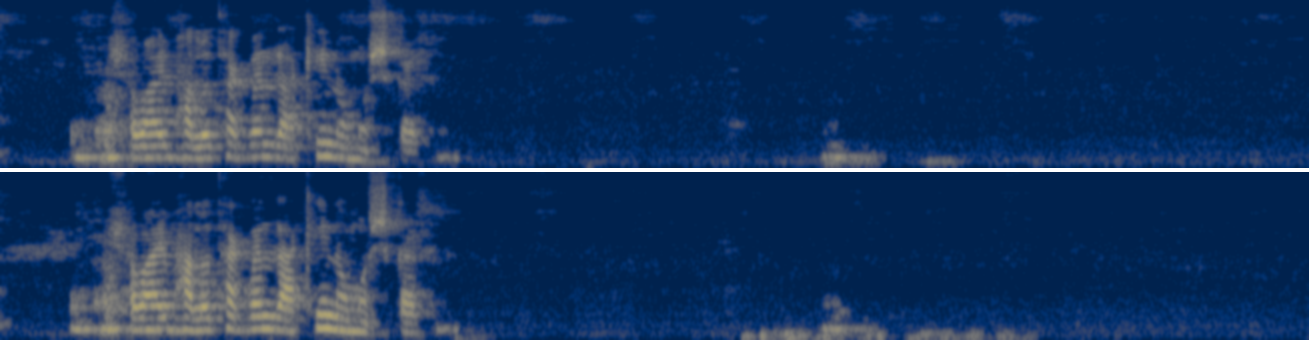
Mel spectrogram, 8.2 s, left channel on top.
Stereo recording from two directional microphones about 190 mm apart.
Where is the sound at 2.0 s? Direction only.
30° right (ahead or behind).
